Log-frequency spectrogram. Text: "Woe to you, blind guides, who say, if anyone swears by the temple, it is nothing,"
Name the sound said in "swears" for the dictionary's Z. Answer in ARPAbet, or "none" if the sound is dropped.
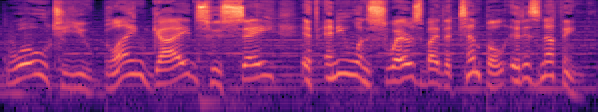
Z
